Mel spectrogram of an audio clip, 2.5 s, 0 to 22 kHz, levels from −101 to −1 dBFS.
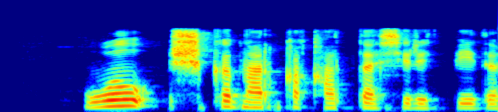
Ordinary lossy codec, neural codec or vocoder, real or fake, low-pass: none; none; real; none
